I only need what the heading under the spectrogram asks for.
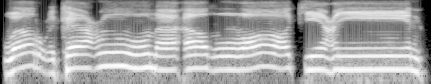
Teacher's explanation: ketika kita membaca alif lam sukunnya terus dimasukkan atau diidghamkan ke dalam huruf ra. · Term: alif lam syamsiyah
